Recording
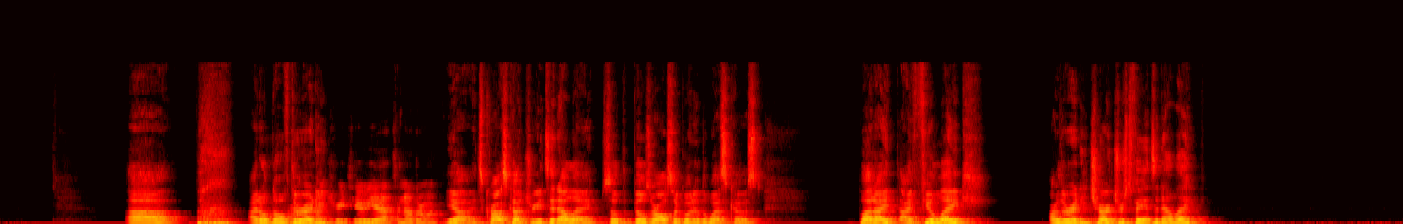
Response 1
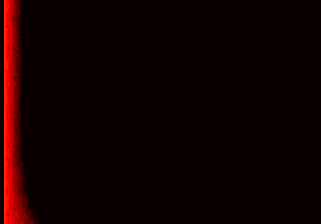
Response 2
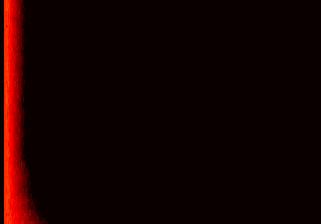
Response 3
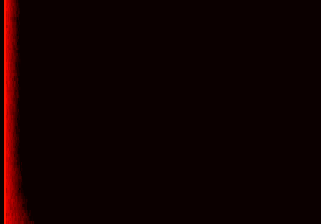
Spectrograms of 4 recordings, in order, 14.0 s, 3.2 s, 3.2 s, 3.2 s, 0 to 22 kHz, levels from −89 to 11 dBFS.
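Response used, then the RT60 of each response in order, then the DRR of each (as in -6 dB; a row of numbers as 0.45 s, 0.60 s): 3; 0.45 s, 0.45 s, 0.45 s; 1.5 dB, -6.0 dB, 5.5 dB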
